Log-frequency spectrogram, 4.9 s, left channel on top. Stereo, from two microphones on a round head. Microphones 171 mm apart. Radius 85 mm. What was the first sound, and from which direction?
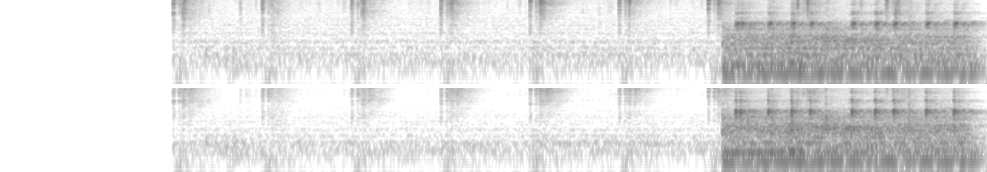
Dripping, 50° left (ahead or behind).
